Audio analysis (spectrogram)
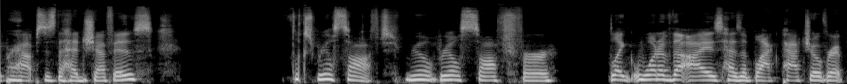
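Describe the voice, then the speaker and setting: Female tabletop player, middle pitch, musing description. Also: darkish tone. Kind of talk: describing her character in a tabletop game.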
